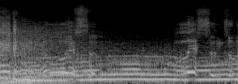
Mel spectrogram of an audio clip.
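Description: A car engine drones loudly and steadily with a strong sustained tone, its pitch shifting slightly as it revs, mixed with road noise.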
